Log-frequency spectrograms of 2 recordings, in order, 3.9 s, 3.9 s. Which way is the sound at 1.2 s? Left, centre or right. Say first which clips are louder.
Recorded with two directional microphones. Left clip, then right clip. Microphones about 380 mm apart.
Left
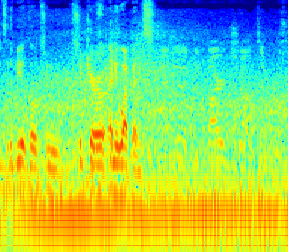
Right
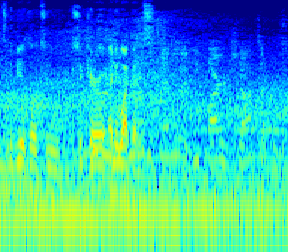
Left 16 dB; right.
